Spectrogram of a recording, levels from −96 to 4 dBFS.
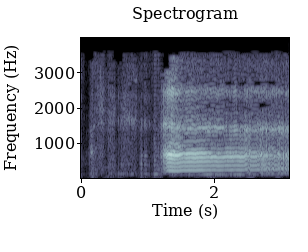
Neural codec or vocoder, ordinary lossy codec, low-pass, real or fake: none; MP3, 16 kbps; 3.6 kHz; real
